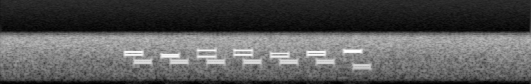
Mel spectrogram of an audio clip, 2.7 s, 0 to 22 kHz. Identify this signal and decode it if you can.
Multi-frequency trunk signalling (R2, with the far end's replies), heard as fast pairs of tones, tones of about 90 ms, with phone line noise. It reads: 5178250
